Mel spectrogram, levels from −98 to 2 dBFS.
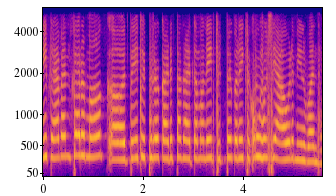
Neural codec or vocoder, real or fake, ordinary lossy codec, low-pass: codec, 24 kHz, 0.9 kbps, WavTokenizer, small release; fake; none; 5.4 kHz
